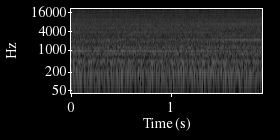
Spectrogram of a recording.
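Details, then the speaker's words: Old Pontiac Firebird at a salvage auction, 143,000 miles, just started. Rough, rattly idle with a dull repeating knock under a steady low drone. Source of the knocking is unknown. "Okay, the first couple of seconds was kind of iffy. Something's knocking though, right"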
